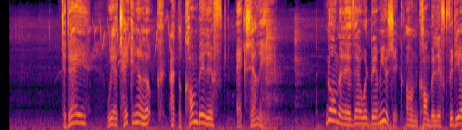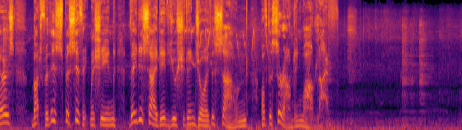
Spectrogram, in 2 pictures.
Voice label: Impressionist, voice actor; David Attenborough; COMBI LIFT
